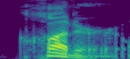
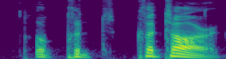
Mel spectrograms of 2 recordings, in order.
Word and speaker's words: Qatar: So I've been told, you've been told, right, the proper way to say it, the closer to, we're not going to get the accent right, but the closest is like Qatar or Qatar, Qatar.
